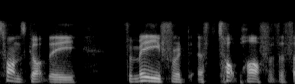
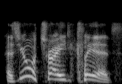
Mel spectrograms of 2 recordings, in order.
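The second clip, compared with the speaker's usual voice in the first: raised, higher call, drawn out slowly; 12 semitones higher, 8 dB louder, slower than usual. Real, not acted. Host calls to Scott about his pending trade, loud slow call. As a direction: call across to get Scott's attention.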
